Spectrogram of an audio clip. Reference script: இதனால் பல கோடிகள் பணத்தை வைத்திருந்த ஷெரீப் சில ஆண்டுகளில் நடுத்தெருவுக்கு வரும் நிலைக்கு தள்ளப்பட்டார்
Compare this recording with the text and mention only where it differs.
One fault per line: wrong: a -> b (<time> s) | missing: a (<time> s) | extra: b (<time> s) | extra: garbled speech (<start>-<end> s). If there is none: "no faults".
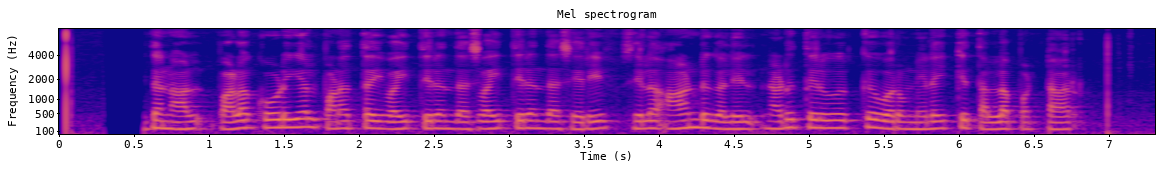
extra: வைத்திருந்த (2.8 s)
